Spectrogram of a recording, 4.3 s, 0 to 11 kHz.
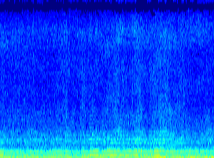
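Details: Honey bees, a dozen pollen foragers returning to a hive entrance in Ohio in mid-March, early spring 2023, at temperatures in the 50s, carrying maple pollen; a steady droning hum with wavering tones, strengthening slightly near the end, over low rumble.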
